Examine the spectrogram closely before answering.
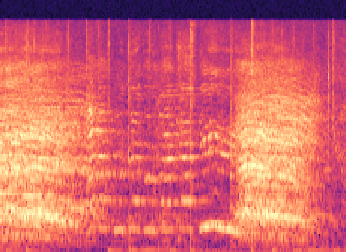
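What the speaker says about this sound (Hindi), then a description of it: "ये सभी वो भक्त हैं, श्रद्धालु हैं जो आए हुए हैं, उद्घोष लगा रहे हैं" A large crowd of devotees in Kanpur chanting slogans together, loud rising shouts in waves that swell, ease off, then swell again, with a low steady hum underneath.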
